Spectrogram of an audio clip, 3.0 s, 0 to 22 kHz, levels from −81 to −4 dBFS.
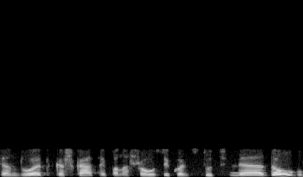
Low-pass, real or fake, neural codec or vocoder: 3.6 kHz; real; none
